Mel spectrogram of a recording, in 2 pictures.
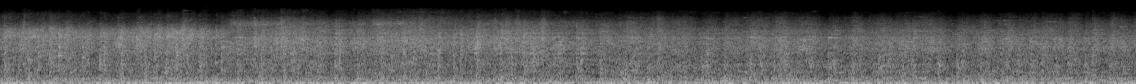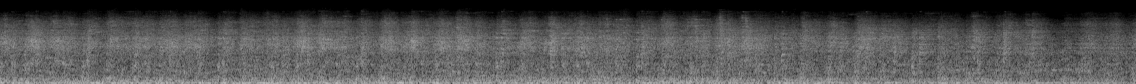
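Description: Long freight train of steel wagons running past at speed, a steady rush of wheel-and-rail noise with a fast clatter of wheels over rail joints. It eases slightly near the end as the brake van goes by.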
